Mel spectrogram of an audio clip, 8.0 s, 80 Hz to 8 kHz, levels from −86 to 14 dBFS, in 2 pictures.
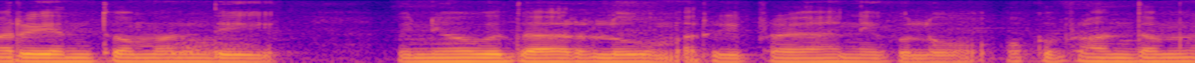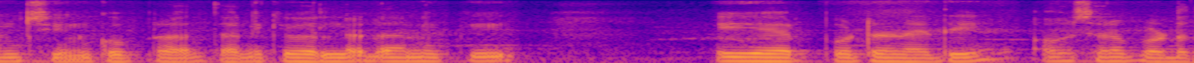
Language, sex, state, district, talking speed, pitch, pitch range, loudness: Telugu, male, Andhra Pradesh, Anantapur, 135 wpm, 135 Hz, 130-140 Hz, -17 LUFS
